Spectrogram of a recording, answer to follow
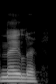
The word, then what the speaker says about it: Naylor: Before I end the show, though, I believe Naylor, Jason Naylor, I believe that's how you say it, Jason Naylor. I know it's Naylor.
